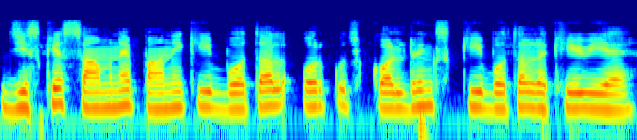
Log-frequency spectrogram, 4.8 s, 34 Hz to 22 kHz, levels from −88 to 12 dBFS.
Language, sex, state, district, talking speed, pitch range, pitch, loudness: Hindi, male, Jharkhand, Deoghar, 175 wpm, 150-165 Hz, 160 Hz, -17 LUFS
